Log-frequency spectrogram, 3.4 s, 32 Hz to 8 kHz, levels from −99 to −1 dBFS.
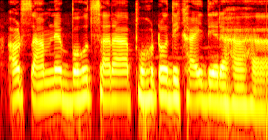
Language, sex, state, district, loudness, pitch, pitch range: Hindi, male, Jharkhand, Palamu, -14 LUFS, 155 Hz, 150-170 Hz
